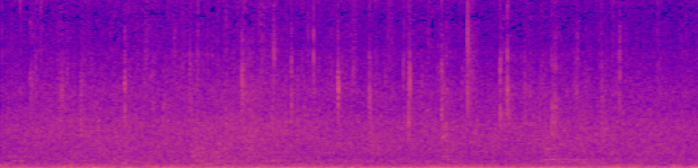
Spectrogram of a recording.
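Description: Torrential monsoon downpour: a steady hiss of heavy rain, with the sharp ticks of large drops striking close by and a low steady rumble underneath.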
